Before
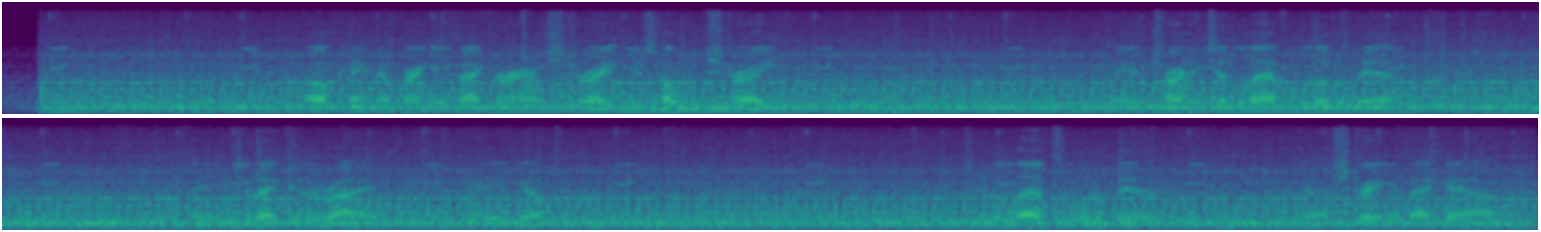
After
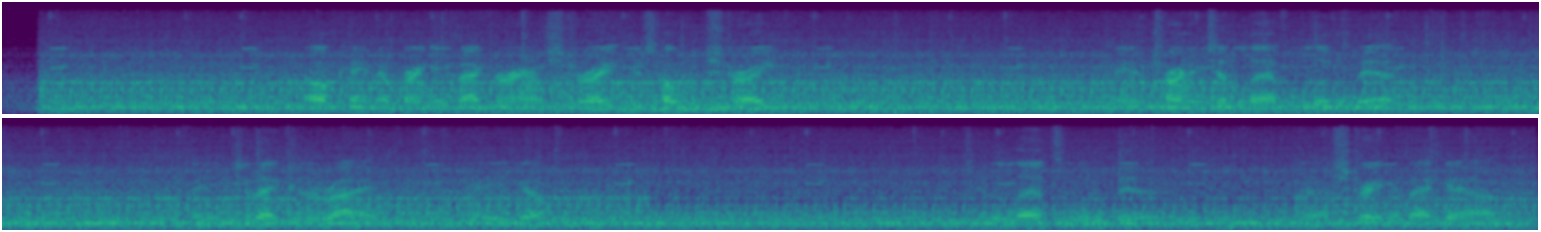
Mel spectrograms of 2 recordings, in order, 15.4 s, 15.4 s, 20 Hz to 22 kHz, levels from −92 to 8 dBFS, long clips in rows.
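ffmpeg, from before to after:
ffmpeg -i in.wav -af "asetnsamples=nb_out_samples=441:pad=0,asendcmd='6.18 equalizer g -7.5;6.79 equalizer g -0.5;10.92 equalizer g -10.5;14.15 equalizer g -2.5',equalizer=frequency=1100:width_type=o:width=0.92:gain=3.5" out.wav

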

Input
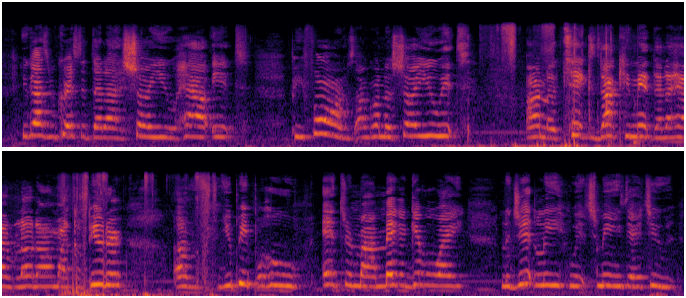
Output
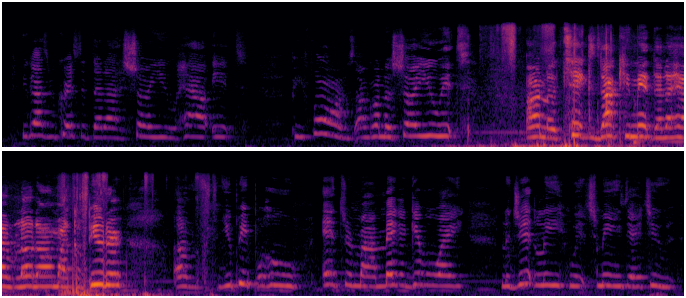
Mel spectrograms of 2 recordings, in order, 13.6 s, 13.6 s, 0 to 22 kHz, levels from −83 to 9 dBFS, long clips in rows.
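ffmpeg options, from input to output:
ffmpeg -i in.wav -af "volume=-2.5dB,afade=type=in:start_time=3.14:duration=0.72:silence=0.421697,afade=type=in:start_time=4.41:duration=0.75:silence=0.334965,afade=type=out:start_time=7.73:duration=0.93:silence=0.298538" out.wav

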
